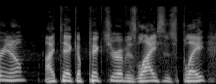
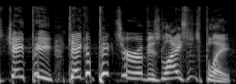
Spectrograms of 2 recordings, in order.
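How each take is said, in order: First: Said in the usual way. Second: Higher, urgent mother-in-law giving an order; a hint of an urgent older woman's voice; mother-in-law's command. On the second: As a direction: hurry the son-in-law along. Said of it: "she turns to me and says".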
